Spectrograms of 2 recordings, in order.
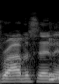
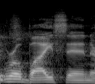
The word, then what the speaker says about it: Robinson: They used to call me like Robison or whatever.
